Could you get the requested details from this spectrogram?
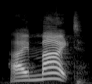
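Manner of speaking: loud, high call across the street. Retold or imitated. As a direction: call out to get his attention. Calling out to dog walker.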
